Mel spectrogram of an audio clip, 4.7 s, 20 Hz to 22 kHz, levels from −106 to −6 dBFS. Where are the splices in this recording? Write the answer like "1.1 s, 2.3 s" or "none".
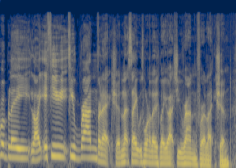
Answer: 1.3 s, 1.9 s, 3.2 s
